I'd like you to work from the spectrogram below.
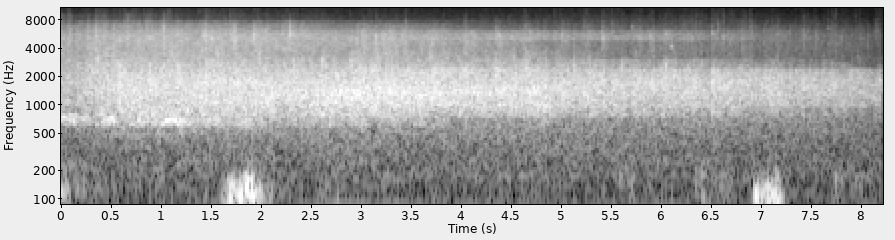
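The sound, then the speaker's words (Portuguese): A large crowd applauds the Lord steadily and loudly for several seconds, a dense continuous wash of clapping hands, with a couple of faint low thumps beneath it. “Aplauda o Senhor por isso.”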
